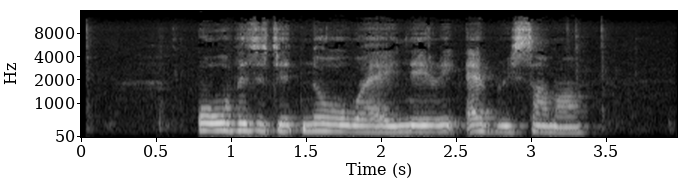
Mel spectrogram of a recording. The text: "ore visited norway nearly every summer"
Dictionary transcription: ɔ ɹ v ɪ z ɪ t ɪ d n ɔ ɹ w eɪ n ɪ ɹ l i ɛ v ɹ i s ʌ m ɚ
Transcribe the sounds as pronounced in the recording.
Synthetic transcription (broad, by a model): ɔ l v ɪ z ɪ t ɪ d n ɔ w eɪ n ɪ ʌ l i ɛ v ɹ i s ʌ m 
